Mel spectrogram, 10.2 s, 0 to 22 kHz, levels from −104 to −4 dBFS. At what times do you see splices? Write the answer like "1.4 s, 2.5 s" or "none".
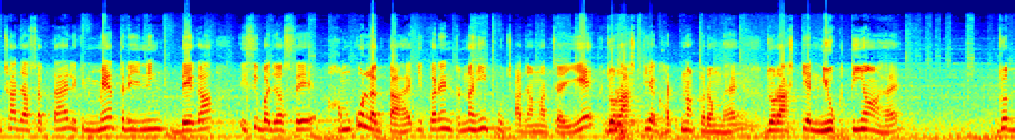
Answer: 6.0 s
